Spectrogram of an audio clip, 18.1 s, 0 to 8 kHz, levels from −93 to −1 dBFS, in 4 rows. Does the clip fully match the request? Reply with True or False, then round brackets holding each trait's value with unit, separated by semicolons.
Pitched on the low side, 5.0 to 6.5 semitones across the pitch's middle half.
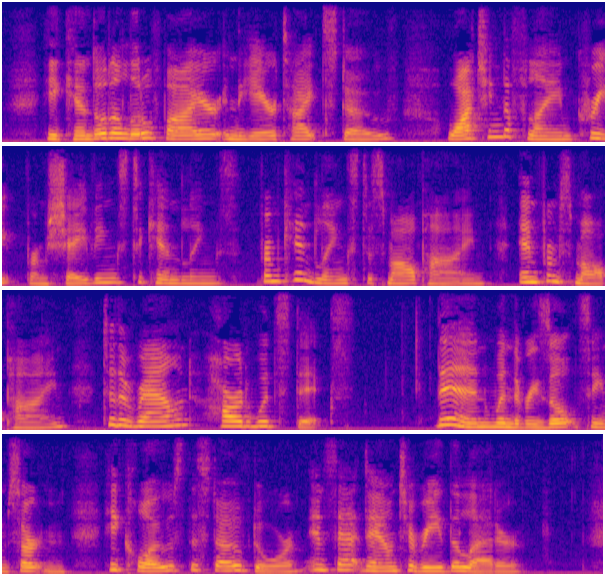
False (220 Hz; 5.3 semitones)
